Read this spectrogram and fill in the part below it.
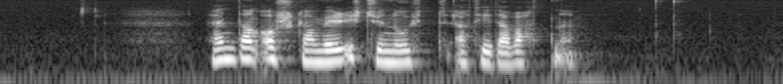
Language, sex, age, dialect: Faroese, female, 36-60, Norðurstreymoy/Eysturoy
